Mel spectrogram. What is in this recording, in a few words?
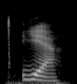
"Yeah", Response, 1 girl, 9 yrs.; Talking Sound Effects; Sound Effects:Voice; VoiceBox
